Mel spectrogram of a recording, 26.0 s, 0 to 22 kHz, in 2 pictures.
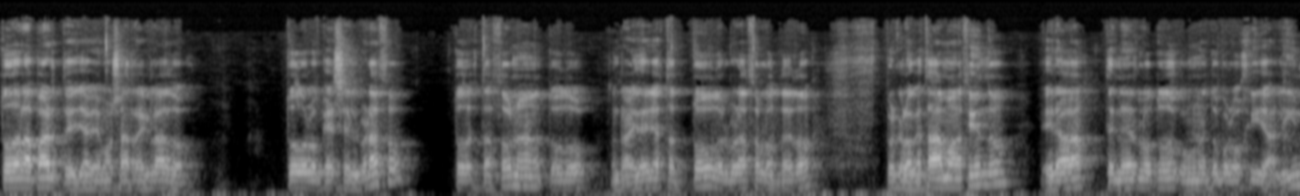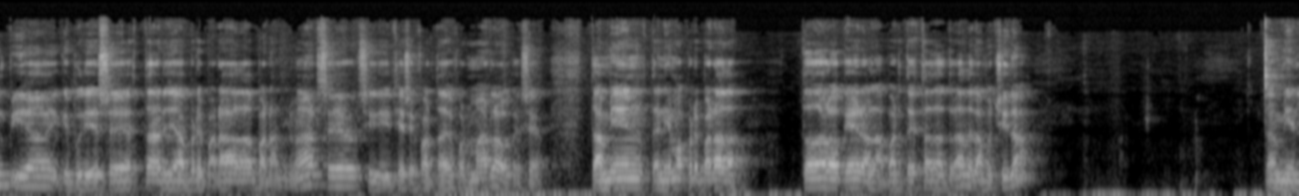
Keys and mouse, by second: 0.8 right click, 1.1-4.2 shift+middle drag, 4.2-4.7 right drag, 4.9-5.4 shift+middle drag, 5.4 right drag, 6.0-7.3 ctrl+middle drag, 7.3 right click, 7.6-8.7 middle drag, 8.7-10.2 drag, 10.2-17.3 middle drag, 10.7 a, 17.3-17.8 right drag, 17.8-23.9 middle drag, 18.0 KP_Decimal, 23.9-25.9 drag.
